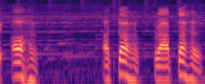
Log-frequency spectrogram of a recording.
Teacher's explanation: इसके उच्चारण में कंठ से ह के समान स्वर निकलता है। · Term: विसर्ग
